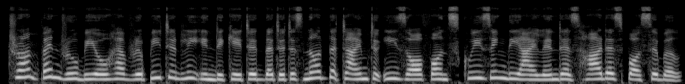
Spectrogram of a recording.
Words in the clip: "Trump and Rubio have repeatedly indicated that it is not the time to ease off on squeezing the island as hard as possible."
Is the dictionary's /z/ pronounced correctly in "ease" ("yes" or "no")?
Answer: yes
